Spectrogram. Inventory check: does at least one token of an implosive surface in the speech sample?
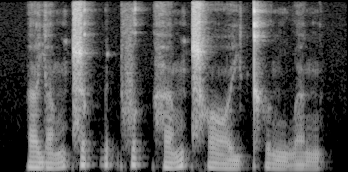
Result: no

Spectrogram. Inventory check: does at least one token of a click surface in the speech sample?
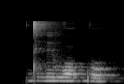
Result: no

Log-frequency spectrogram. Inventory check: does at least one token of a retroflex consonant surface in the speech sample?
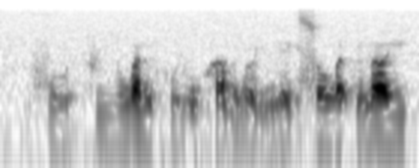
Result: no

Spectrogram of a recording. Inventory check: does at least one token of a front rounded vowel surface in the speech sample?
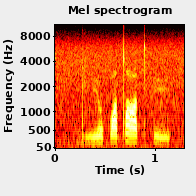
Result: yes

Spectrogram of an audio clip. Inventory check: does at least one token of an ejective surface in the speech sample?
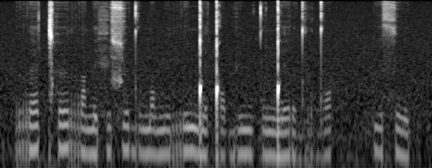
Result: no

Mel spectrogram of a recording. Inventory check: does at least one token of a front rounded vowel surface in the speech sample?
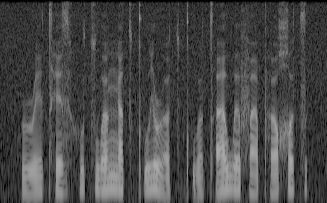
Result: yes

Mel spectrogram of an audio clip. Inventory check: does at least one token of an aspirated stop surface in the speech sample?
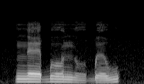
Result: no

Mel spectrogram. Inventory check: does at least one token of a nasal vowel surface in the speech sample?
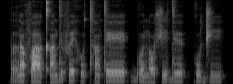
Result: yes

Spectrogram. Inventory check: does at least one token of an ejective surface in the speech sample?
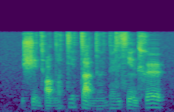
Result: no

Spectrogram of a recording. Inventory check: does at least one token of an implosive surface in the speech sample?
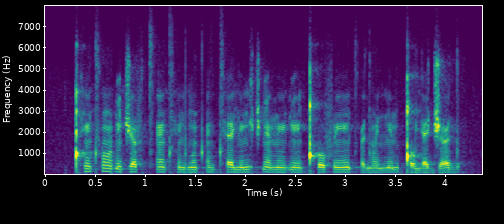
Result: yes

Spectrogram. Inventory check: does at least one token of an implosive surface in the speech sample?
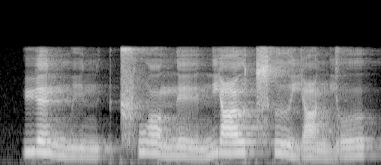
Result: no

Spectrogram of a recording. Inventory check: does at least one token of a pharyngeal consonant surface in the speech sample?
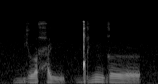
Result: yes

